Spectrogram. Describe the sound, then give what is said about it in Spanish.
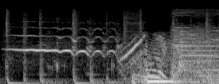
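A horse whinnies as a rider arrives on it, giving a loud, high neigh that wavers and falls in pitch before breaking into lower snorting sounds. “¿Qué es eso en lo que viene sentado? Es un caballo, abuela.”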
